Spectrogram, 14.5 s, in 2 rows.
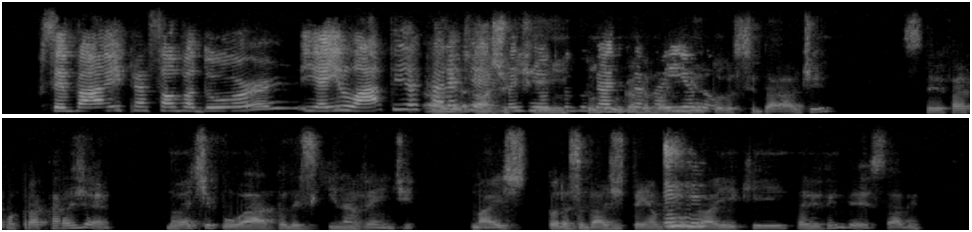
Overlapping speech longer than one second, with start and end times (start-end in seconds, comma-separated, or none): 3.2-5.4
